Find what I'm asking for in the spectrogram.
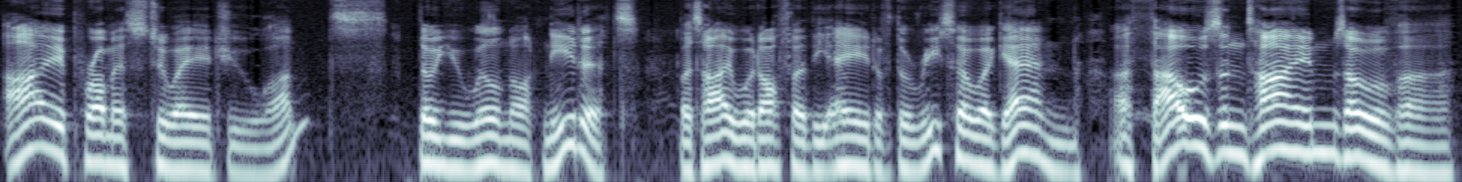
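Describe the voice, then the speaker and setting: A man voicing a solemn, grateful warrior spirit with a slow, stately, formal delivery in an amateur dramatic reading. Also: medium pitch, animated, fairly bright tone, no room sound.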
